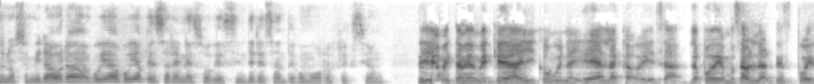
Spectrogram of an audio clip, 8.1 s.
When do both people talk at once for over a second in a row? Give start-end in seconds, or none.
none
